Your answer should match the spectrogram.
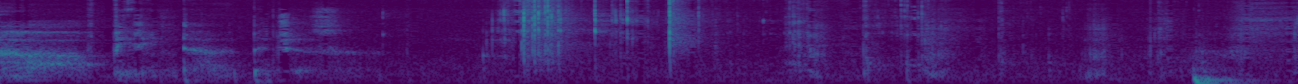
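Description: A bite into a crisp fried taco shell with a loud crunch about two and a half seconds in, followed by chewing with smaller crunches.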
